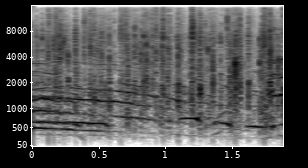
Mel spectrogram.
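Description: A crowd claps and cheers in a dense burst of applause for a team at a village comedy event, with voices mixed into the noise.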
